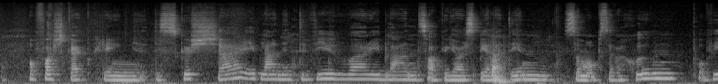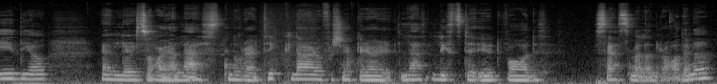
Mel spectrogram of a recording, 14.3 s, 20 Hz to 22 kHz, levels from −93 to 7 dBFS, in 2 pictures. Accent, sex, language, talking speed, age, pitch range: native, female, Swedish, 130 wpm, 30-49, 155-190 Hz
